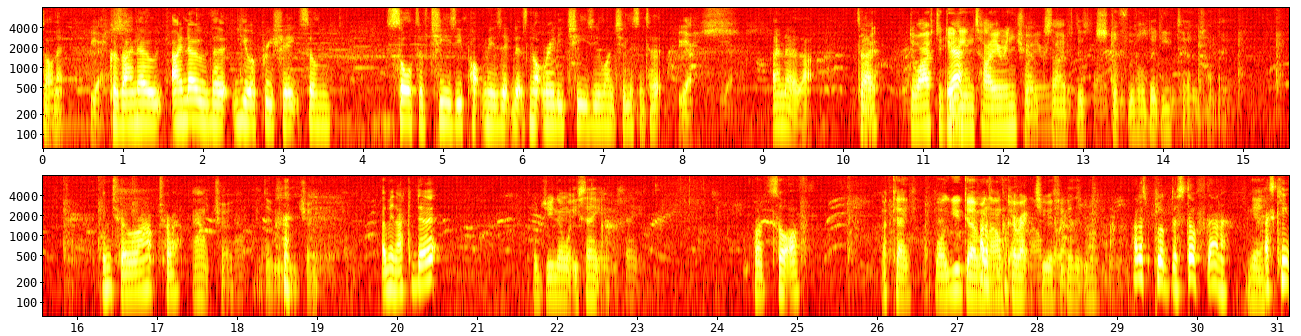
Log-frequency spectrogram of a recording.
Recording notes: There are issues with delay in some of the mics, Also ignore cartoon network in the background.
